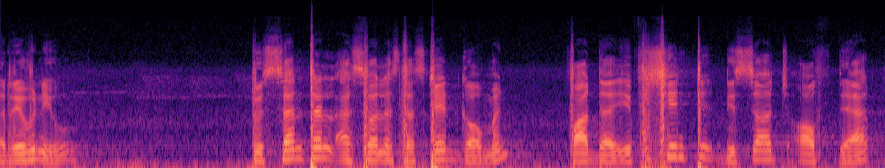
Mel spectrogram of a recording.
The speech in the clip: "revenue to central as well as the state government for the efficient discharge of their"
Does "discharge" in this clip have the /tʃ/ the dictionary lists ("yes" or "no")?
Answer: no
